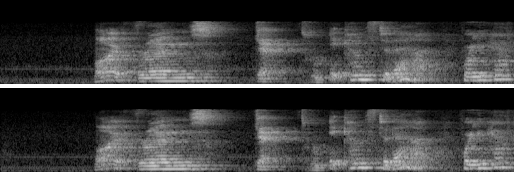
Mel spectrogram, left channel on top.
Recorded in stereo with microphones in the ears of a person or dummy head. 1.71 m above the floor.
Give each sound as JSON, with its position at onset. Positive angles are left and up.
{"t": 0.9, "sound": "a man speaking", "side_deg": 35, "distance_m": 0.7}
{"t": 3.3, "sound": "a woman speaking", "side_deg": -55, "distance_m": 1.0}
